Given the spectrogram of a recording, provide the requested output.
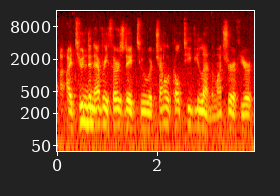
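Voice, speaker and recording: A man from Lebanon, a pro wrestler and wrestling school founder, answering interview questions in an easygoing, steady way. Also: fairly low pitch, fast talker, slight background noise, poor audio.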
